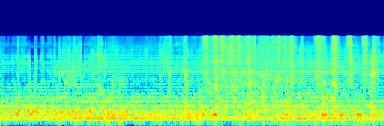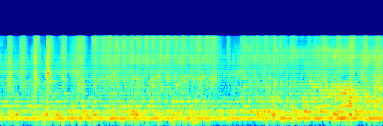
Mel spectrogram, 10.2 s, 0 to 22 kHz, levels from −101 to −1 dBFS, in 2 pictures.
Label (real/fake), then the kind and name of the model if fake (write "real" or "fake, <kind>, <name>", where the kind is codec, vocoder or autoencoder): fake, vocoder, BigVGAN v2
